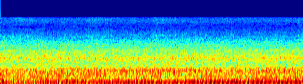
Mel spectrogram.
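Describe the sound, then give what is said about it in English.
A car engine, heard from inside the car with the occupants sitting basically right on top of it, drones steadily, a low, constant rumble with an even hum and no pauses or voices throughout. “And then, you know, when you go really hard, it sort of roars into life.”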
